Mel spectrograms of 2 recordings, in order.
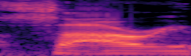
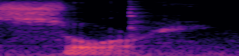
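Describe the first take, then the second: First: It is said with an American accent. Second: It is said with a Canadian accent.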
